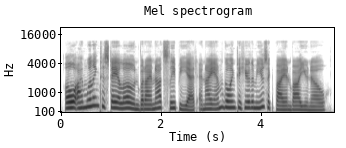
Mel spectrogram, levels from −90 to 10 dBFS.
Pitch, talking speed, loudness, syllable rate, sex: 235 Hz, 275 wpm, -18 LUFS, 5.8 syllables/s, female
